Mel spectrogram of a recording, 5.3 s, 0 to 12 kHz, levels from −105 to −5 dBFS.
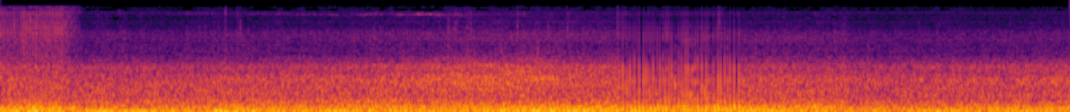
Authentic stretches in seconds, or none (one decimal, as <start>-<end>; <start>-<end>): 0.0-3.1; 3.7-5.3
